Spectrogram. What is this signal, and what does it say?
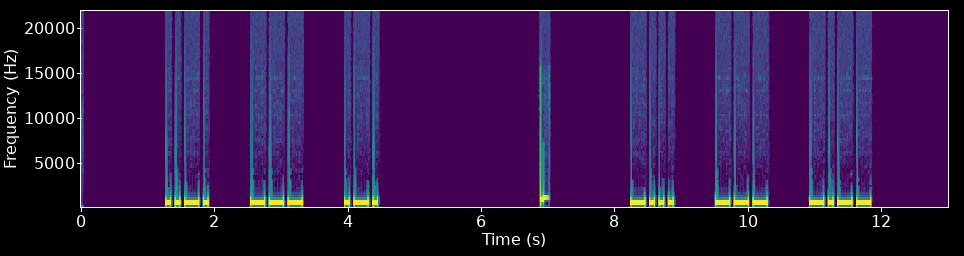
Morse code, heard as a keyed tone, about 17 wpm, spaced as for 10 wpm, 700 Hz. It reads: FOR BOY
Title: 3x Character Spacing - Top 500 Words - 17wpm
